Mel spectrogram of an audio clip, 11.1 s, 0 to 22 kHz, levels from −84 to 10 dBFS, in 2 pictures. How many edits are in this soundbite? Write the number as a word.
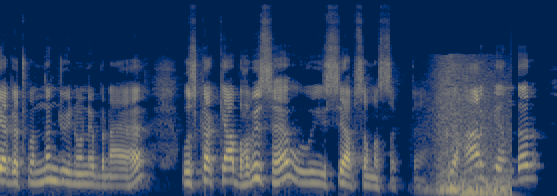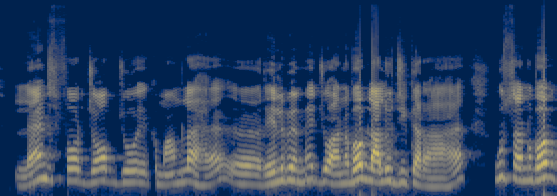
one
